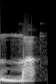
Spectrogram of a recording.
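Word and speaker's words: 맑다: Dibaca tuh hek, kalau ini dibaca tak, kalau ini baca marak ya, tulisan marak tapi dibaca tuh mak.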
